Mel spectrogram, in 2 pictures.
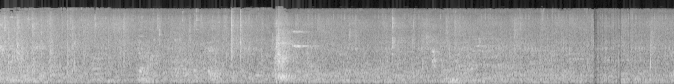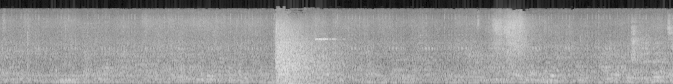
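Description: A crowd of adults murmurs quietly in a large echoing hall.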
